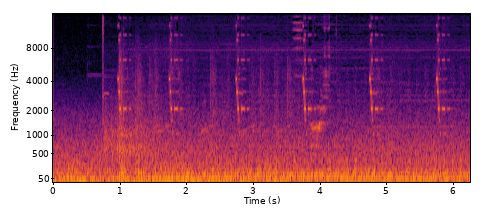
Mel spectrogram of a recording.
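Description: A countdown timer beeps about once a second.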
